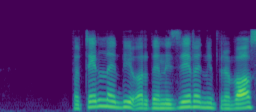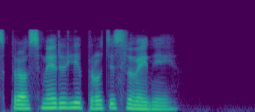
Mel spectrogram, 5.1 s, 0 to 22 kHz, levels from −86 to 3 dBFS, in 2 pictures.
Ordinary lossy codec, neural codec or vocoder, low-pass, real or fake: none; codec, 16 kHz, 1 kbps, FunCodec, trained on Chinese and English, 50 frames a second; 7.2 kHz; fake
